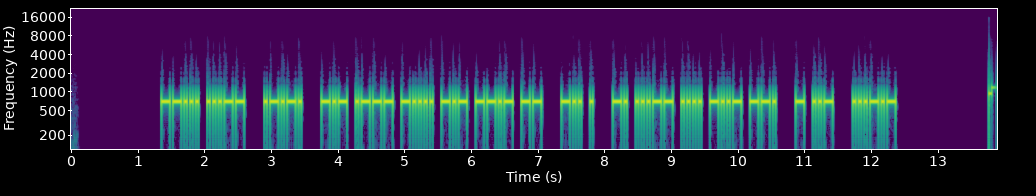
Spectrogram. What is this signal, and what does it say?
Morse code, heard as a keyed tone, about 28 wpm, 700 Hz. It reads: 73 <AR> KJ6KQM DE N3HXG TU <SK>
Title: Practice QSO - Exchange 4 - Ending - 28wpm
